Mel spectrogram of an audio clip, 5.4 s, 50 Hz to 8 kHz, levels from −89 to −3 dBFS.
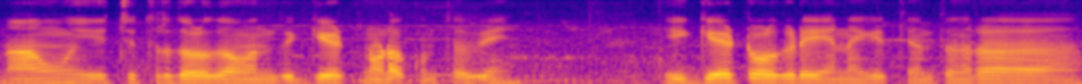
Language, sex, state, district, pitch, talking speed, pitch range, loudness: Kannada, male, Karnataka, Belgaum, 120 Hz, 145 wpm, 115-125 Hz, -18 LUFS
